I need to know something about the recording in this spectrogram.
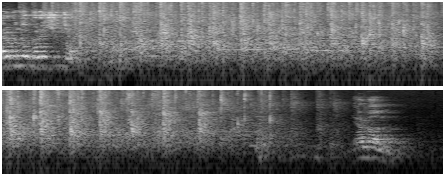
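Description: A crowd applauds loudly in a large room.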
